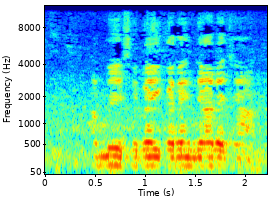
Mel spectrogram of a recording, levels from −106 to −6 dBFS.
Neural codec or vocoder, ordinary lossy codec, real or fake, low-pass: none; MP3, 96 kbps; real; 10.8 kHz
